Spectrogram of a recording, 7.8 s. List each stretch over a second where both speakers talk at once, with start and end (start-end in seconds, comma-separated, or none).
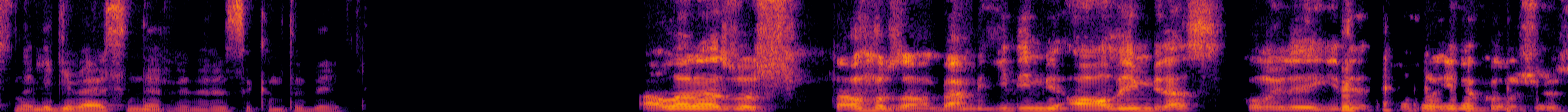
none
